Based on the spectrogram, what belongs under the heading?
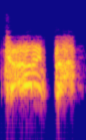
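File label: Korean bomb success mood med, speech; War Thunder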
